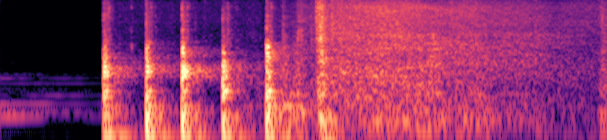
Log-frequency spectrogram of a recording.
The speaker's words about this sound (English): A police officer knocked at the door.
